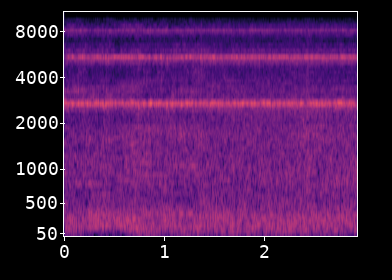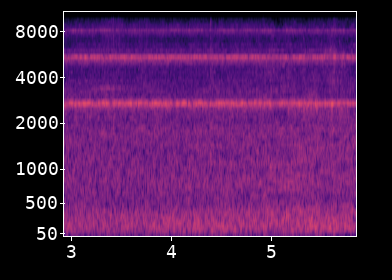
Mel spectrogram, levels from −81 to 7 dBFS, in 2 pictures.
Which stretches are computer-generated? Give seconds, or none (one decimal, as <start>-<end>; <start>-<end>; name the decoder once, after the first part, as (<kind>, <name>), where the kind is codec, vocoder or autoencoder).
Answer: 0.0-1.4 (codec, SNAC); 4.9-5.9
